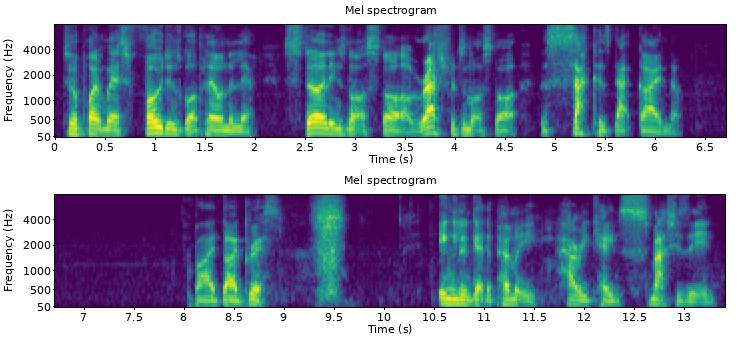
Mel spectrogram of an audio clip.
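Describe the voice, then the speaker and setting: Man, stuffy nose from a cold, opinionated, emphatic, casual football chat, middle pitch. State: congested from a cold. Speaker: football channel host. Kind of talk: casual recap monologue.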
